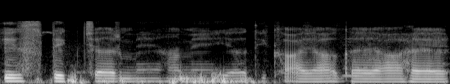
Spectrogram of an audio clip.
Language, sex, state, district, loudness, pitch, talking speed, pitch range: Hindi, male, Bihar, Kaimur, -18 LUFS, 130 Hz, 105 wpm, 130-140 Hz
